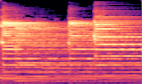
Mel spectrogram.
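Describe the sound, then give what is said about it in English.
Electric guitar run through a Lexicon-style reverb effect: three chords struck in turn, each ringing out with sustained, shimmering harmonics and a lush wash of reverb blending into the next. “if I put some of this little Lexicon reverb kind of thing”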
